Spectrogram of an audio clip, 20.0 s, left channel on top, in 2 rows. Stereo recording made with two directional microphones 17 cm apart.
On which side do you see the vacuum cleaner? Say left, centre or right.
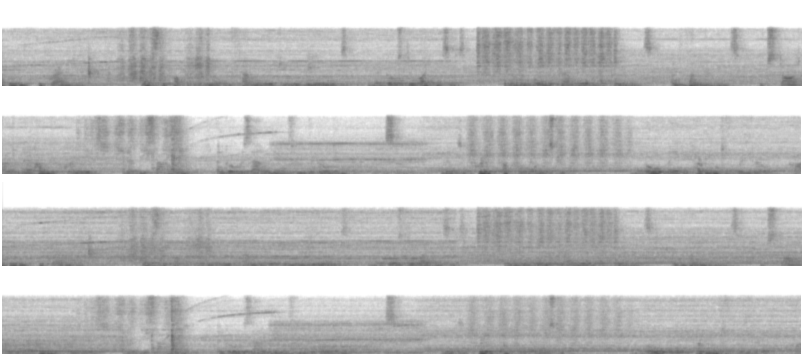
right.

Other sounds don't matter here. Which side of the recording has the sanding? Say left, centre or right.
left.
